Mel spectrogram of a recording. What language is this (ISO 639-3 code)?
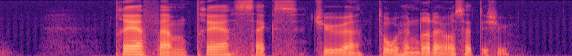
nor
